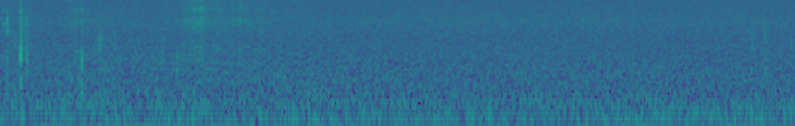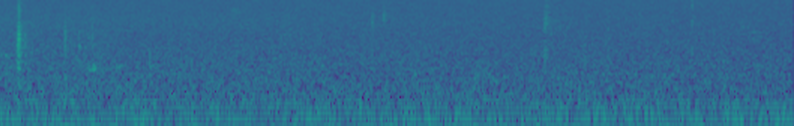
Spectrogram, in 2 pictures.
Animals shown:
forest ambience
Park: Katahdin Woods and Waters National Monument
